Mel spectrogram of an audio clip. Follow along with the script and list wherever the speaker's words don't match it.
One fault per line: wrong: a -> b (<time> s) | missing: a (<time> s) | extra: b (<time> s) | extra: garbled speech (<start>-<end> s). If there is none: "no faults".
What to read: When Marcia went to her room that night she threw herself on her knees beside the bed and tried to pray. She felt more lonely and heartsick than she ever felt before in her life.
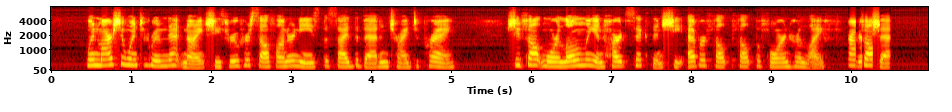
missing: her (1.2 s)
extra: felt (8.5 s)
extra: garbled speech (10.0-10.5 s)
